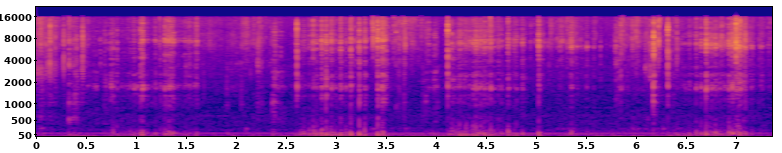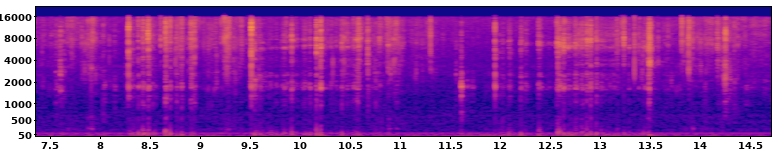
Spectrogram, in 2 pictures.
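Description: A utility knife blade shaves and carves a hand-sized, solid, dark purple bar of dry soap held in the palm, scraping and cutting curls off its surface. Dense, dry scraping and crinkly crackles come in bursts over a steady low hum, with brief bright edges on some cuts.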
